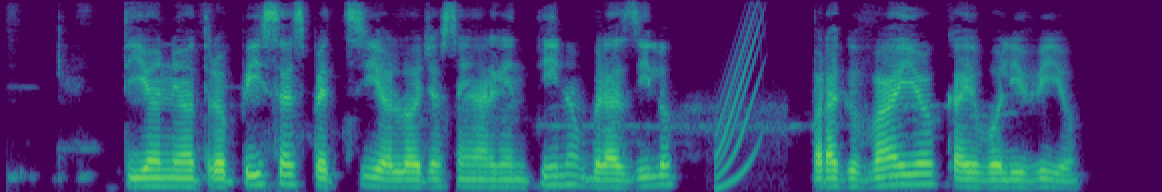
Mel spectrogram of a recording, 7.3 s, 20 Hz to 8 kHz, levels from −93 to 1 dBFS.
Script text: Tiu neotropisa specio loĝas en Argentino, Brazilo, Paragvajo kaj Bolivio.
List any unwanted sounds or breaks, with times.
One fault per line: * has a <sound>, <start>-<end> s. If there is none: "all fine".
* has a chirp, 4.5-4.8 s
